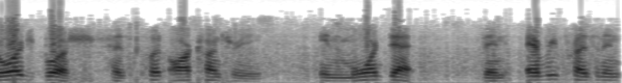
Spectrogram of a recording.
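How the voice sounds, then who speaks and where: Amid noticeable background noise, someone with an American accent speaks very slowly, with long, frequent pauses, big swings in loudness, and ordinary pitch variation. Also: man. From New York. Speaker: caller. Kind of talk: crude comedic banter. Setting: phone call.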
